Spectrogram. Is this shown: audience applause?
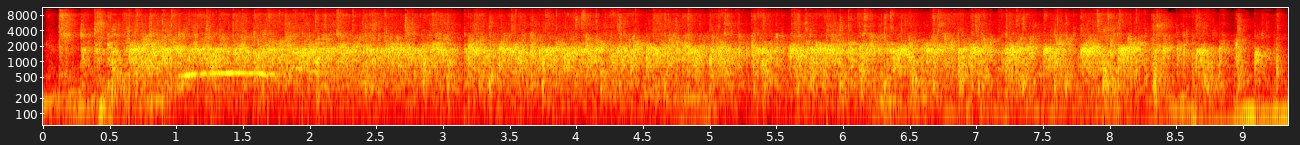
yes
